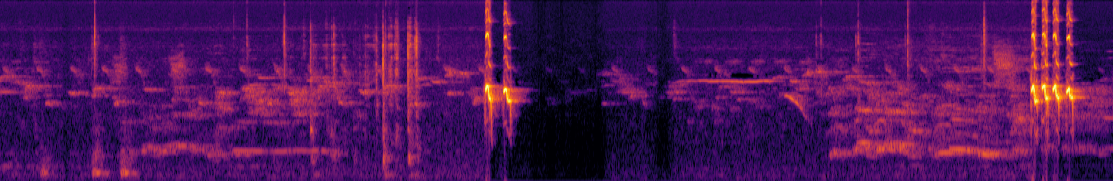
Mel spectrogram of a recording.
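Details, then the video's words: Sooty-headed bulbul lure call, played to make other reluctant bulbuls start calling and answer back. Two bursts of three to four loud, sharp, clipped notes. Softer warbled and chattering bird notes and a few low thuds fill the spaces between them. "Panggilan trucuk terampuh jadikan trucukan lain ikut bunyi"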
